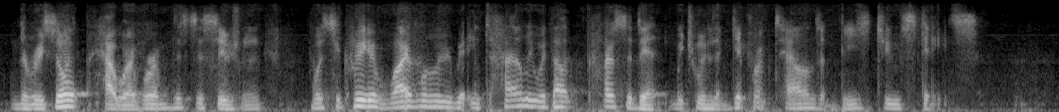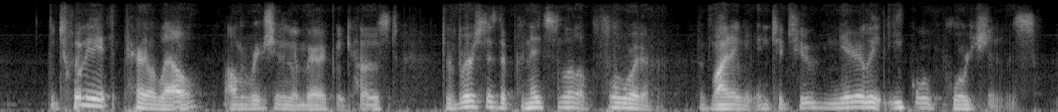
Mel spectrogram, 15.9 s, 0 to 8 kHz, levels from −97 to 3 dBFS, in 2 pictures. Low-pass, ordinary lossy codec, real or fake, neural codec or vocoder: 7.2 kHz; Opus, 24 kbps; fake; codec, 24 kHz, 1.5 kbps, HILCodec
